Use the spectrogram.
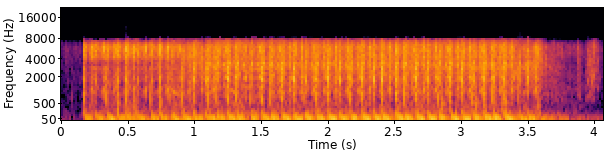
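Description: Sustained automatic gunfire from PUBG Metro Royale, a rapid, loud, continuous burst of shots lasting several seconds before cutting off abruptly, with no talking over it.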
